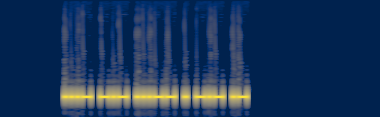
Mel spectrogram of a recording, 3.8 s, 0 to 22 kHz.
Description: Morse code, heard as a keyed tone, about 40 wpm, 700 Hz. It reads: VK3EKA
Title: DXCC-100 Call Signs - 6 Characters - Repeated 2x - 40wpm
